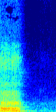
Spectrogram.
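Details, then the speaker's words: Imitated throat-type snoring from airway obstruction: one brief, harsh, squeezed sound of the throat being pressed, the kind treated with a lower-jaw-advancing oral appliance rather than a nasal dilator. "하면서 목구멍이 꾹 눌리는 소리 그런 소리가 나는 경우라면 구강 장치를 쓰게 됩니다"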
